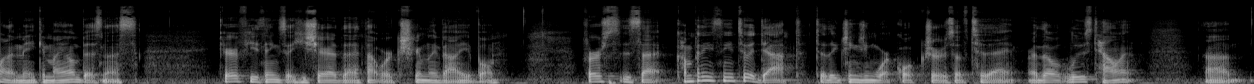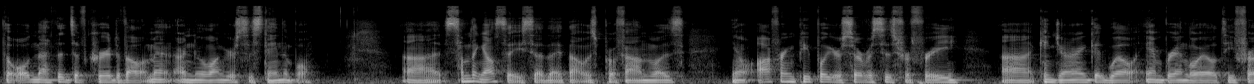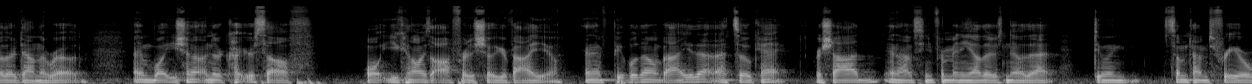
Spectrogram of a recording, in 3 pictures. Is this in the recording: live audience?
no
